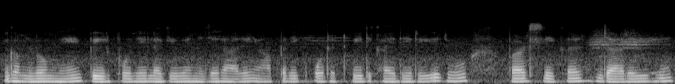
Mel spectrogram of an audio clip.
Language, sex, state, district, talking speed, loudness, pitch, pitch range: Hindi, male, Rajasthan, Jaipur, 215 wpm, -18 LUFS, 135 Hz, 130-140 Hz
